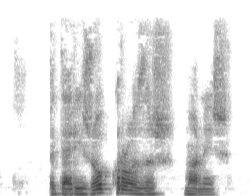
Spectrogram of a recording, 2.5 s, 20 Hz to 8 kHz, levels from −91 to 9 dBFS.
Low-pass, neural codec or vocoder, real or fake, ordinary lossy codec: 7.2 kHz; none; real; MP3, 64 kbps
